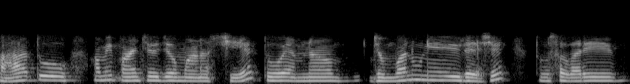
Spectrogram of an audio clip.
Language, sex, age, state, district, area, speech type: Gujarati, male, 18-30, Gujarat, Anand, rural, conversation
